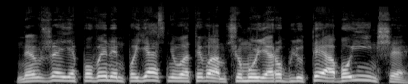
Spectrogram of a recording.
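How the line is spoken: Furious shout. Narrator (Ukrainian): люто закричав Мауглі

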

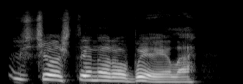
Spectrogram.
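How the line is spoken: Innkeeper groaning in silence. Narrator (Ukrainian): застогнав у тиші корчмар

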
